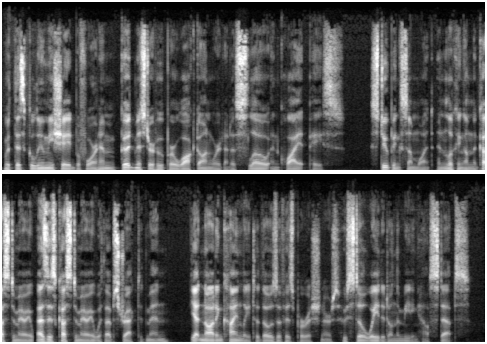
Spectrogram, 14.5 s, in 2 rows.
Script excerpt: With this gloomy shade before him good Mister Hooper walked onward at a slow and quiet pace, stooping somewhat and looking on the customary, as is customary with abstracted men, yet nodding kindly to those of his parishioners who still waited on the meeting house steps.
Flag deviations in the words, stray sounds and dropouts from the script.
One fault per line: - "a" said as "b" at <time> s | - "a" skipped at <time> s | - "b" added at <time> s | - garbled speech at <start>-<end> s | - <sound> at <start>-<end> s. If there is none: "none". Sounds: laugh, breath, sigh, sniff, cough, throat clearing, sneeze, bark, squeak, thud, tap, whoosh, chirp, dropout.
none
